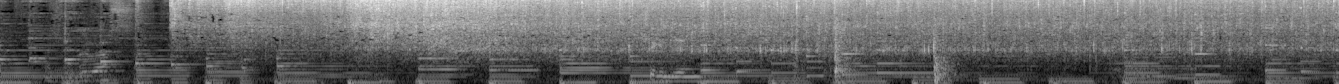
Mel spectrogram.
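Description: Diced raw chicken sizzling in a hot wok, the sizzle starting abruptly about two seconds in, over background music with a steady beat.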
